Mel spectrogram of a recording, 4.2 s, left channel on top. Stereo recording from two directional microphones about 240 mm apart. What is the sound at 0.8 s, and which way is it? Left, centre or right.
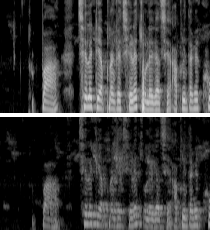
Speech, left.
